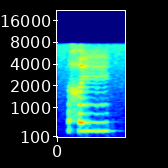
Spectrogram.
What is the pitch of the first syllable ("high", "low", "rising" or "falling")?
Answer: low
